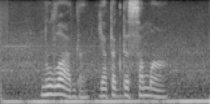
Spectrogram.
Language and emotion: Russian, neutral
